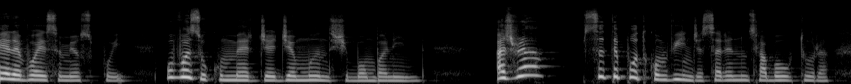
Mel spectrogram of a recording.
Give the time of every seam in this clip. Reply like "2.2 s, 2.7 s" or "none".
1.5 s, 4.9 s

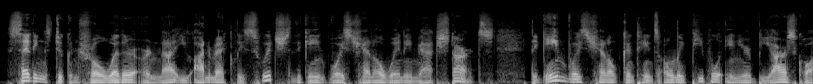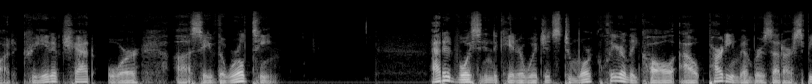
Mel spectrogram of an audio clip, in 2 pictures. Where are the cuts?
12.4 s

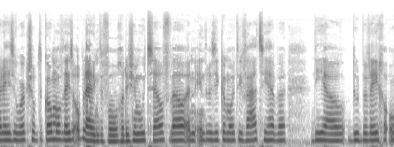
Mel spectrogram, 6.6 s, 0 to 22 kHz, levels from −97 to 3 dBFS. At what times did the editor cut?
5.2 s

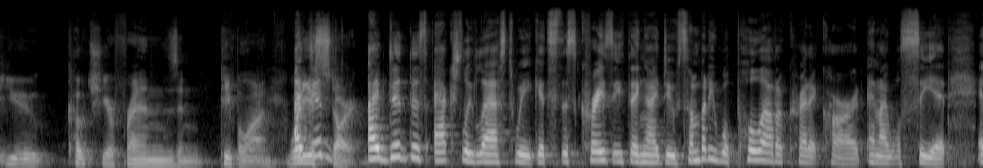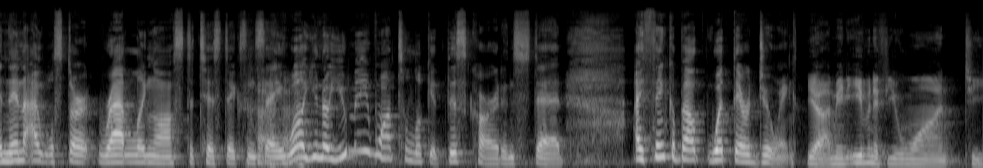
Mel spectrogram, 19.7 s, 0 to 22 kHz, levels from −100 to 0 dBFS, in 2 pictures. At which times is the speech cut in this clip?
17.8 s

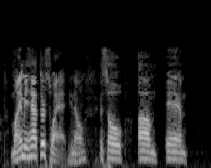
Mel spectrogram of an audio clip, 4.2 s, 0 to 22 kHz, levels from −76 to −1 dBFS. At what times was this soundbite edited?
3.1 s

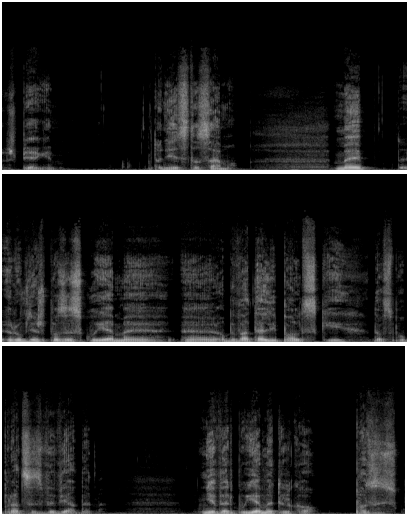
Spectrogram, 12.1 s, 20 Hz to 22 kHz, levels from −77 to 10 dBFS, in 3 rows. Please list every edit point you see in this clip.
none

